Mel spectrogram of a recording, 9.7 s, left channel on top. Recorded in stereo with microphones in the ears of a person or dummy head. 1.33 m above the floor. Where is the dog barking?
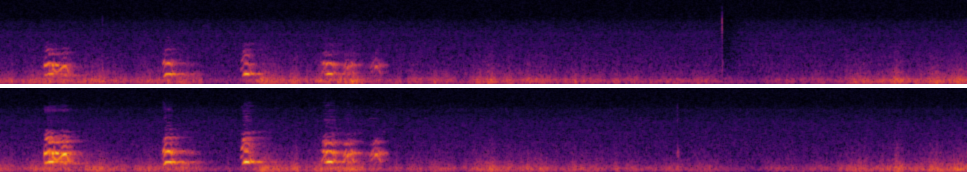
50° right (ahead or behind); by 3.9 s 65° right (ahead or behind).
